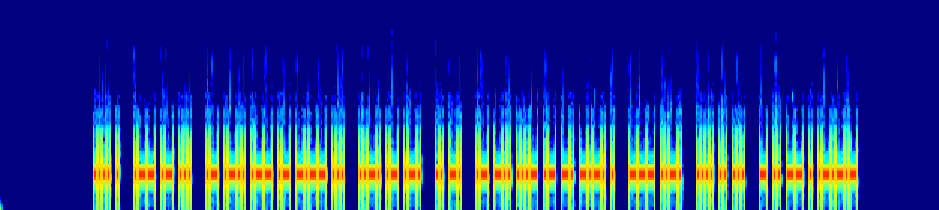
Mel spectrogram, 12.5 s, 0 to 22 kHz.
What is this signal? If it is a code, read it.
Morse code, heard as a keyed tone, about 37 wpm, 700 Hz. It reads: HE WAS ALWAYS FAR IN ADVANCE OF HIS TIME.
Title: Sentences from Top 1400 Words 40wpm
